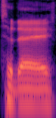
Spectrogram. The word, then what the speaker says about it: Tadej: the way since the stunning Revelation that it's pronounced today not T I don't know about you I've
